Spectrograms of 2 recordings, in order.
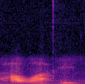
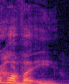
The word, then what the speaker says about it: Hawaii: not as hard V how is the island of Hawaii pronounced well I say that you can say Hawaii or Havi either one okay okay the question was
